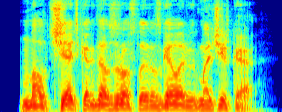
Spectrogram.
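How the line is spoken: Menacing bark. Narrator (Russian): грозно рявкнул инспектор

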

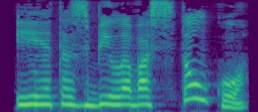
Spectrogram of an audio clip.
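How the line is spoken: Scoffing snort. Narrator (Russian): фыркнула я

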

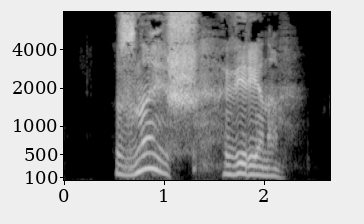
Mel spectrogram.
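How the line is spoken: Exhaled words. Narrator (Russian): выдохнул Нокс

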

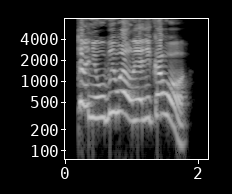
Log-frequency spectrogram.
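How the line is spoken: Man howling. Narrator (Russian): взвыл мужик

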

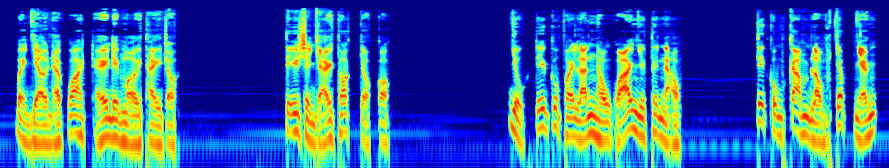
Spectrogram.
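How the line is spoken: Harsh grim reply. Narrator (Vietnamese): Ông hai gằn giọng đáp lại lời con

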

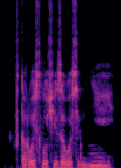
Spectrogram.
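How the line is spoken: Sighing speech. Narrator (Russian): вздохнув, проговорила Маргарет

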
